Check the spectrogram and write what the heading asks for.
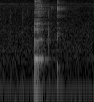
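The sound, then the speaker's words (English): A single short, fairly loud burp, followed by a faint second release a moment later, over a quiet background hum with no talking. “Hold on, I got a burp.”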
